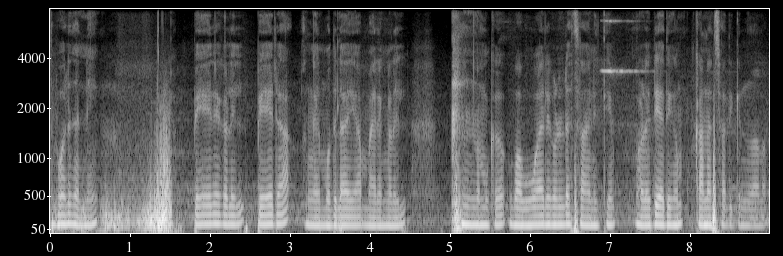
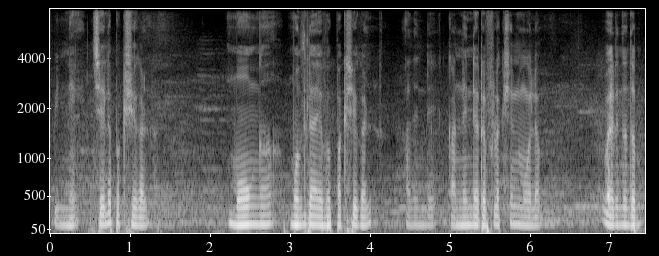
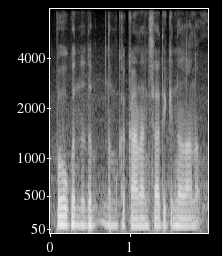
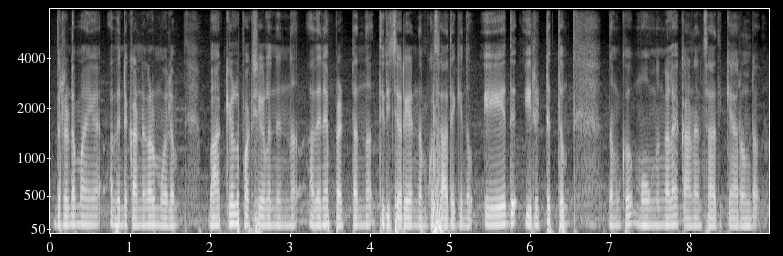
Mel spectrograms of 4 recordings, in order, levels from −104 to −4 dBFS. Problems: low volume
